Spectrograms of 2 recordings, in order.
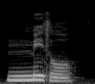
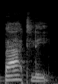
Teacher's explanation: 舌尖抵上齿龈之后，舌头两侧爆破发声 · Term: 舌边爆破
